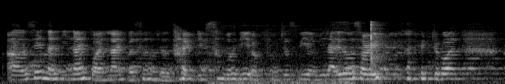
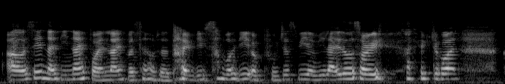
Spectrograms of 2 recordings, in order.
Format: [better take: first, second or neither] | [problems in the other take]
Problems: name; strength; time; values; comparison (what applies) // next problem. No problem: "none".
second | background sound (Fire); 13 dB below the speech // room echo; dies away in 2.2 s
